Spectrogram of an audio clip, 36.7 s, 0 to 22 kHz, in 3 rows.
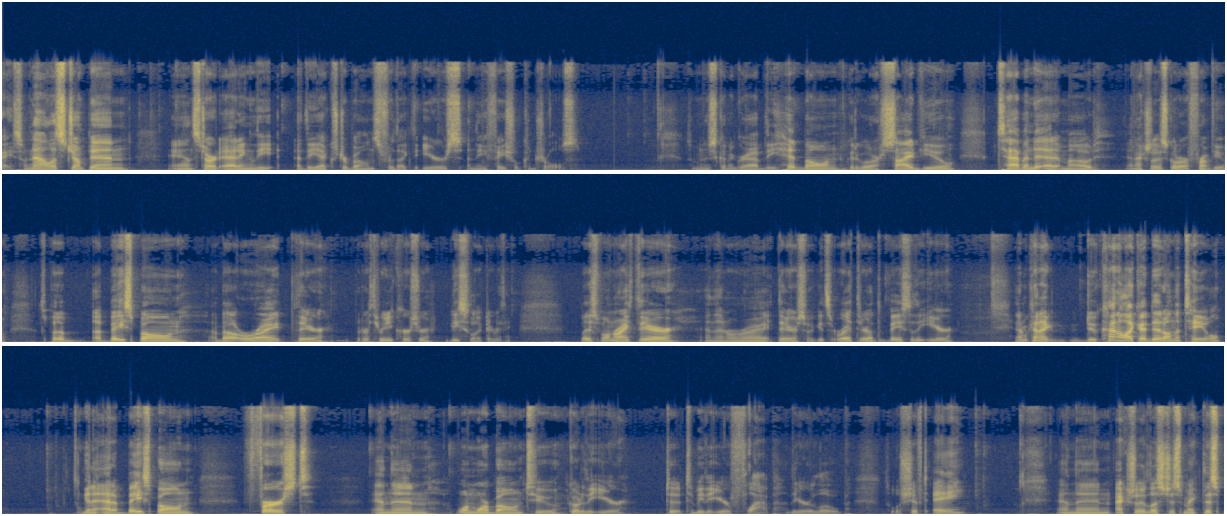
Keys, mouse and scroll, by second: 1.3 a, 3.9-6.2 middle drag, 7.1 right click, 7.5 middle click, 8.5 KP_3, 8.9-10.9 middle drag, 10.1 Tab, 11.4 KP_1, 12.0-13.9 middle drag, 14.9-19.3 drag, 16.2 a, 18.4 KP_3, 19.9-21.3 drag, 20.1-21.3 middle drag, 21.6 KP_1, 22.8-27.5 middle drag, 25.0 KP_1, 28.5 middle click, 28.7 middle click, 28.9 middle click, 29.1-30.2 middle drag, 33.1 shift+a, 34.3 KP_1, 35.1 g.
